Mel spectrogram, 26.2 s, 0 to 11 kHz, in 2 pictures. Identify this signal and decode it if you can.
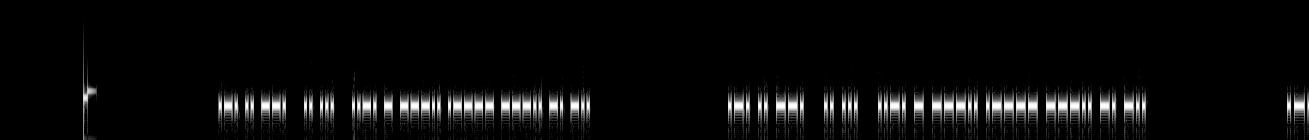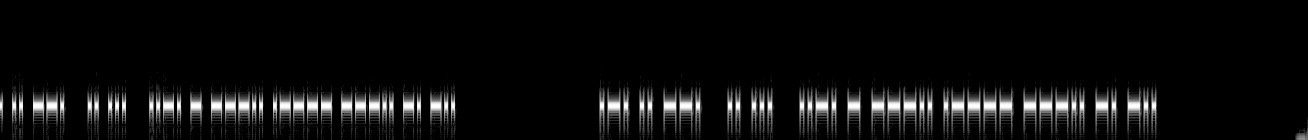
Morse code, heard as a keyed tone, about 36 wpm, 700 Hz. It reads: RIG IS FT818ND RIG IS FT818ND RIG IS FT818ND RIG IS FT818ND
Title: Speed-Racing Common QSO Phrases - 30wpm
